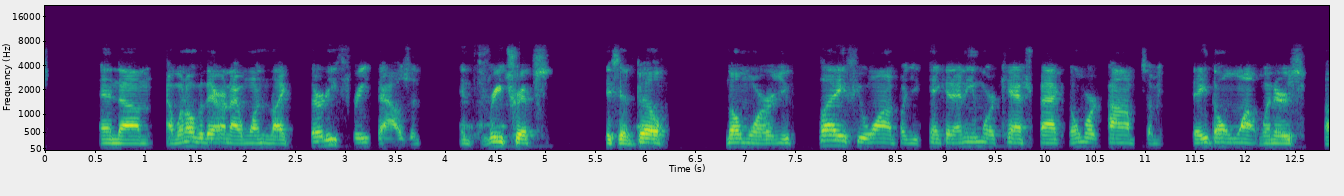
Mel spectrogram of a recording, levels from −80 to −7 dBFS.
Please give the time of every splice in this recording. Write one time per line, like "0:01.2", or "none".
0:02.6
0:11.3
